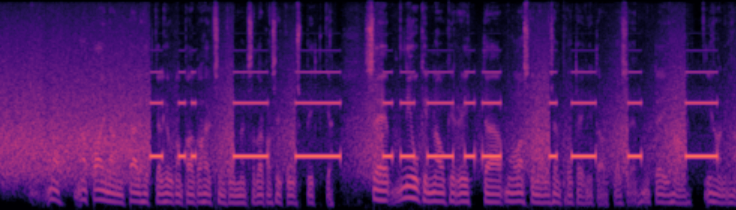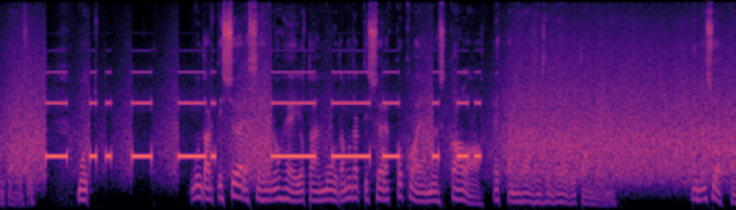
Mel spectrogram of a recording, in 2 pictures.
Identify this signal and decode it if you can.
Beeps of irregular length, with speech in Finnish. There is no code.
